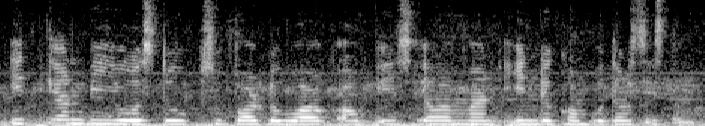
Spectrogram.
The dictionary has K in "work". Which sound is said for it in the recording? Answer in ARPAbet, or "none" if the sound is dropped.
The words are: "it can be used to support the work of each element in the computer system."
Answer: K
